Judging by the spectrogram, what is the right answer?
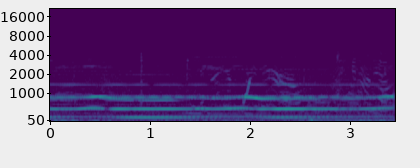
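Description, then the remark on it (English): A small Tibetan-style dolphin singing bowl is struck with a mallet and rings with steady sustained tones. A small amount of water swished inside bends the pitch into warbling, chirp-like glides that sound almost like dolphin calls, continuous. “There's a small amount of water in the bottom of the bowl, and she swishes it around after striking the bowl with a mallet.”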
